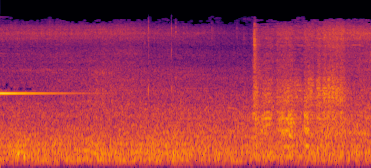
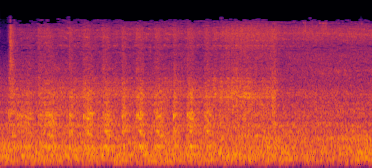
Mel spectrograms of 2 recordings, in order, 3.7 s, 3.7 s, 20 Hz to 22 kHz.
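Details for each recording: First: VW Polo with a faulty camshaft position sensor (code P0342) that causes long starts: this clip shows a normal start for comparison, a brief crank that catches almost at once and settles into a smooth, even idle. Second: VW Polo with a faulty camshaft position sensor, code P0342: the starter churns in even pulses about three a second for nearly three seconds before catching, a long crank that also comes with jerky acceleration.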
